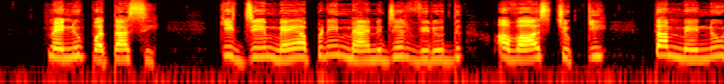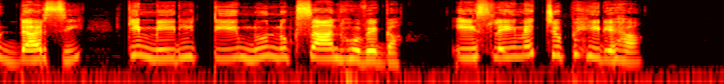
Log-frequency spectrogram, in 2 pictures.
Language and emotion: Punjabi, fearful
